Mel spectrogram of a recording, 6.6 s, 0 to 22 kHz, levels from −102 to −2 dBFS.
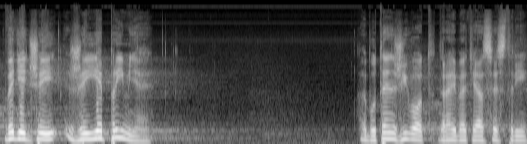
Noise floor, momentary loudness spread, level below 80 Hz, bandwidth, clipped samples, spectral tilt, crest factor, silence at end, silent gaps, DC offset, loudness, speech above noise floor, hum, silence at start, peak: -62 dBFS; 10 LU; -40 dBFS; 14 kHz; under 0.1%; -6 dB/octave; 14 dB; 0 s; none; under 0.1%; -18 LUFS; 44 dB; none; 0 s; -6 dBFS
